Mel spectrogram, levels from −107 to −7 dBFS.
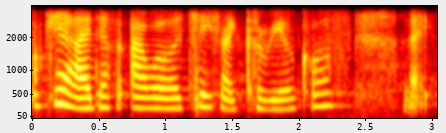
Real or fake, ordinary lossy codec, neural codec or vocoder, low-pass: fake; none; codec, 16 kHz, 4 kbps, X-Codec, HuBERT features, trained on balanced general audio; 3.6 kHz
